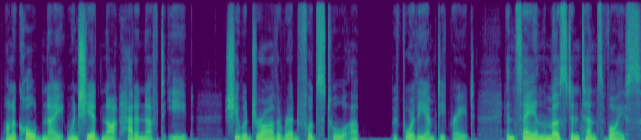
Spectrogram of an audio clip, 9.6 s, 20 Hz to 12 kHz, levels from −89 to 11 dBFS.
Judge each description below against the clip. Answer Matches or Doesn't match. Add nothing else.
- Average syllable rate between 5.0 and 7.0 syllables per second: Doesn't match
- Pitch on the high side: Matches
